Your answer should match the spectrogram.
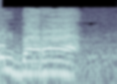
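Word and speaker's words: البرّاء: فهناك من الرواة من اسمه البراء بتشديد الراء، ومنهم من اسمه البراء بتخفيف الراء.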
